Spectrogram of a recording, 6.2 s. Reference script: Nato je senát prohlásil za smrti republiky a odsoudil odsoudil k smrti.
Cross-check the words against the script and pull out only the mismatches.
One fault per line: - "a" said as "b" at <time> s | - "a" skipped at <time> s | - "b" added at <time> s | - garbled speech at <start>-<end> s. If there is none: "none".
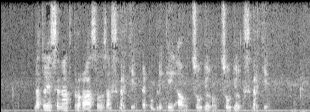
none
